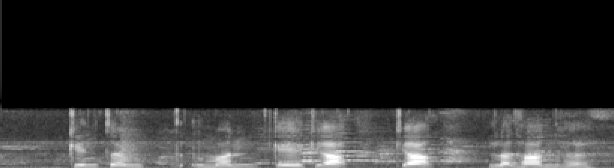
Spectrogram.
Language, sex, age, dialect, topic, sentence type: Hindi, female, 18-24, Marwari Dhudhari, agriculture, question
